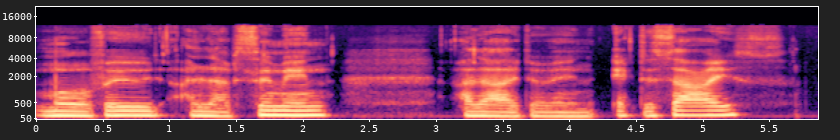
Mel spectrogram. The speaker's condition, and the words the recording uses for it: Down syndrome. My speech isn't always clear.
